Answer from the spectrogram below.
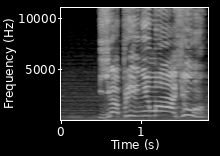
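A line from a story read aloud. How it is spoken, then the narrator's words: Shout. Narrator (Russian): Прокричала вслух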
